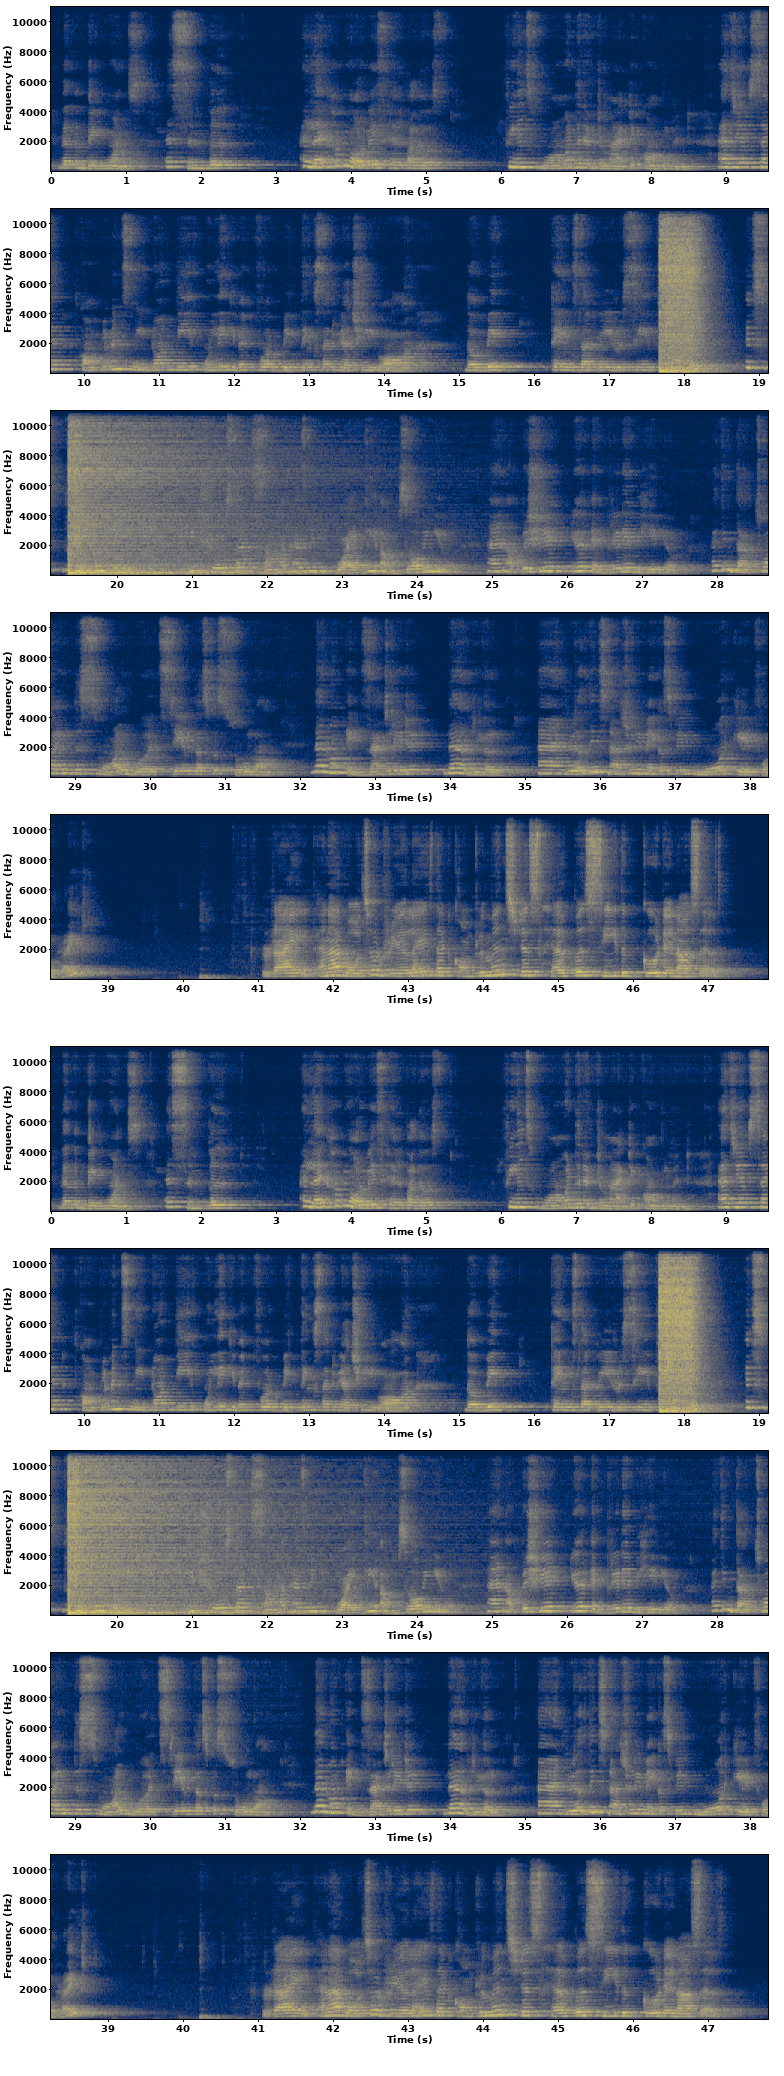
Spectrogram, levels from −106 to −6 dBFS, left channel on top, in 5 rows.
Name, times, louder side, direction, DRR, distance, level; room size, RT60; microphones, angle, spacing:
voice 1, 0.1-1.2 1.5-2.5 3.3-5.2 6.1-8.6 8.9-14.5 15.1-15.7 16.2-18.4 18.8-20.3 20.9-24.6 24.9-27.5 27.9-31.7 32.1-34.7 35.2-38.7 40.2-40.3, right 1 dB, 60° right, -2 dB, 3.2 m, -33 dB
sound 1, 17.7-18.2 19.3-24.5 24.9-25.0, right 2 dB, 85° right, 2.5 m, -26 dB
voice 2, 41.1-47.2, left 2 dB, 85° left, 2 dB, 2.1 m, -31 dB
18.0 x 8.2 x 2.3 m, 1.2 s
head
